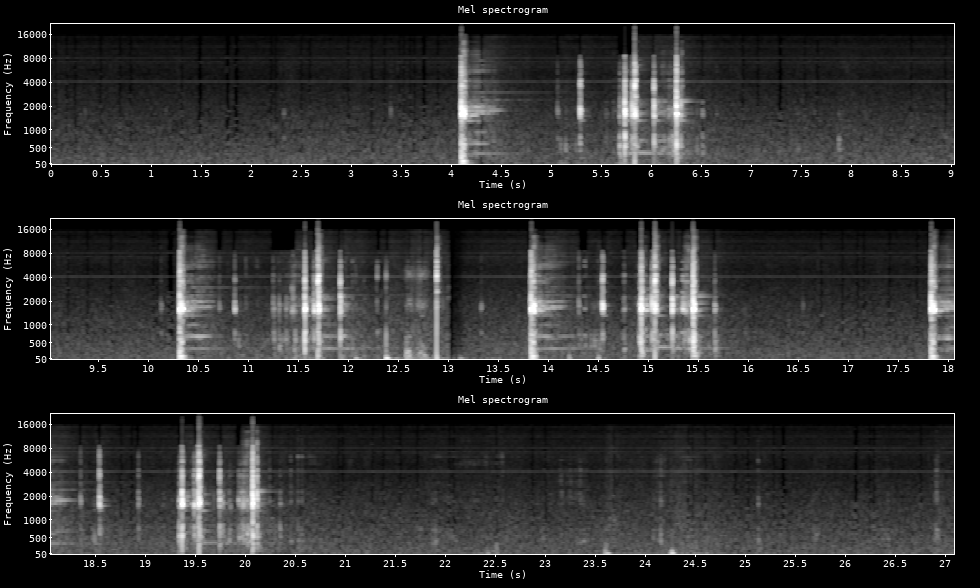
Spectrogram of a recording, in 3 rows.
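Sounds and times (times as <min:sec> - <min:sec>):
rifle bolt metallic clicks: 0:05.7 - 0:06.4, 0:13.8 - 0:15.7, 0:19.3 - 0:20.3.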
